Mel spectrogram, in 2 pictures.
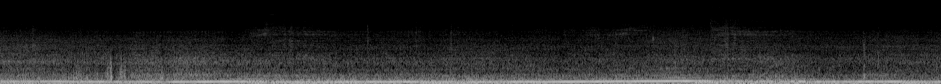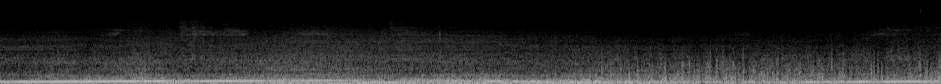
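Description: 2020 Subaru WRX's turbocharged 2.0-litre flat-four engine under hard driving, picked up by a microphone in the engine bay: the revs climb and fall back several times, dropping about seven and thirteen seconds in. Wind noise runs under it.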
